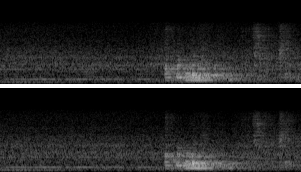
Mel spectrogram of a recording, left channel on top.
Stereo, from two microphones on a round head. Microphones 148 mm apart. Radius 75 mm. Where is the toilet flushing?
10° right (ahead or behind), 1.9 m.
